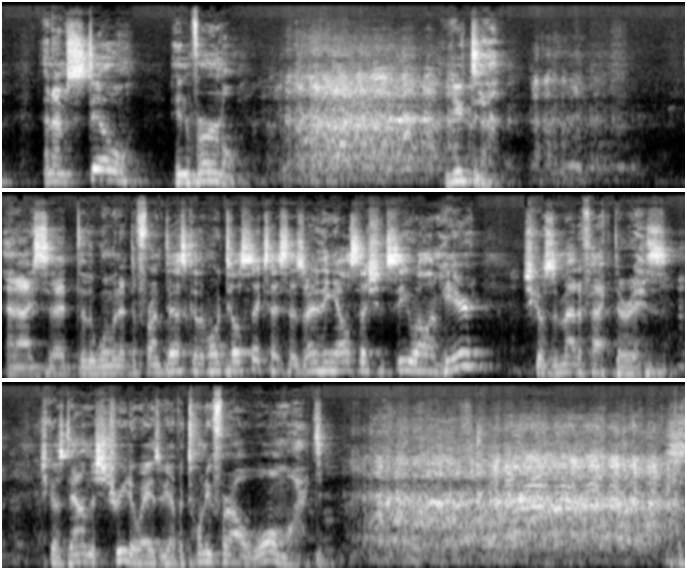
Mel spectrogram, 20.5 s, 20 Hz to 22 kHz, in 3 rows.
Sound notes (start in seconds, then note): 2.4 audience laughing; 16.9 audience laughing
